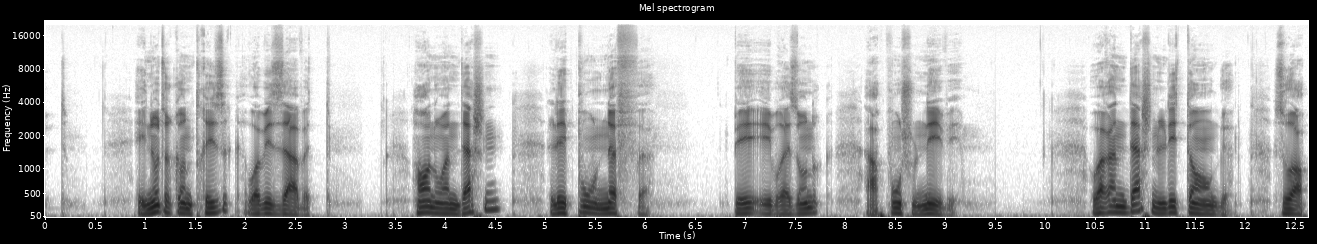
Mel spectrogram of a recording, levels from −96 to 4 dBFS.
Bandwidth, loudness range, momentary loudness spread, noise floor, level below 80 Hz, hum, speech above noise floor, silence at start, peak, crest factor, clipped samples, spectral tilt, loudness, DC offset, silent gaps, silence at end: 17 kHz; 2 LU; 13 LU; -53 dBFS; -36 dBFS; none; 38 dB; 0.15 s; 0 dBFS; 16 dB; under 0.1%; -7.5 dB/octave; -17 LUFS; under 0.1%; none; 0 s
